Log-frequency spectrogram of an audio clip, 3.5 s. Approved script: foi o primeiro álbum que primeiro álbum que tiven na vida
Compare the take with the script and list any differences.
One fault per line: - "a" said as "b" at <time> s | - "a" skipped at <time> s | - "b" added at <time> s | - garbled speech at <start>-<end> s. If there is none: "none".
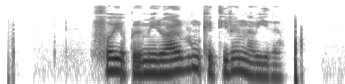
- "primeiro álbum que" skipped at 2.2 s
